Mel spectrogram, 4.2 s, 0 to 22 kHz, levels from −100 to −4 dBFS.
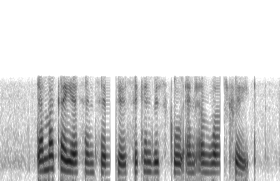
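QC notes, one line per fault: Throughout: G.723.1 codec. The speech is squeezed into a telephone band of roughly 300 Hz to 3.5 kHz at 6.3 kbit/s, with heavy coding damage. It sounds muffled and hoarse, and the consonants are smeared. A spectrogram shows nothing above 3.5 kHz, and the formants look coarse and blocky in 30 ms steps.
1.58–1.76 s and 3.23–3.39 s: VoIP packet loss concealed by the speech codec. About 150 ms and 120 ms of frames go missing, and the decoder extrapolates its last pitch and filter. This turns the speech into a fading buzzy tone or coloured noise, which is muted from the third lost frame in a row. On the waveform, the envelope decays and then drops to silence. On the spectrogram, a stretched, unchanging pattern replaces the normal formant movement, and the speech stays weak or distorted briefly afterwards.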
